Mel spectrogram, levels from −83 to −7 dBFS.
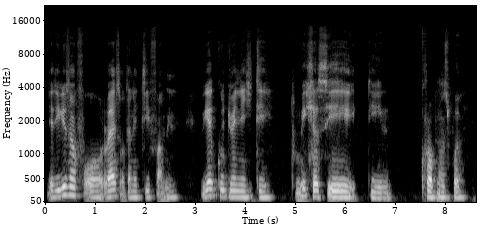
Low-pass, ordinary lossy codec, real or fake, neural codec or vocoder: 14.4 kHz; none; fake; codec, 44.1 kHz, 7.8 kbps, Pupu-Codec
